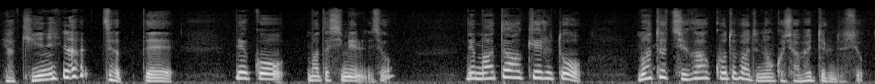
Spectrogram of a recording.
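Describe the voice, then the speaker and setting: A woman chatting casually to camera, rambling and telling a story with lively, acted-out quoted voices. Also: on the high side, normal speed, husky, no echo. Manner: lively, rambling, with frequent fillers.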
